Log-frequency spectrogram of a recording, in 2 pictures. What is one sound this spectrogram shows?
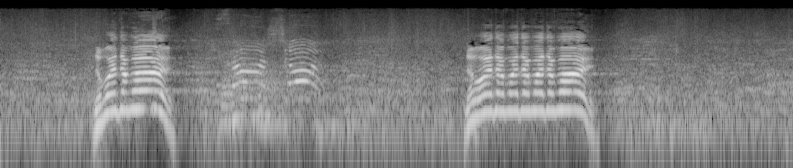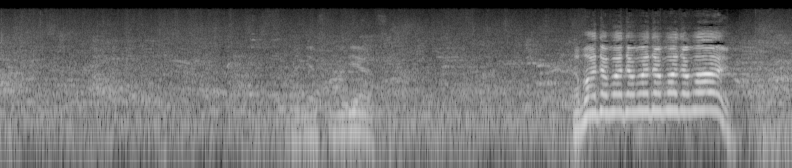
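A crowd of spectators shouts and cheers loudly in bursts.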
